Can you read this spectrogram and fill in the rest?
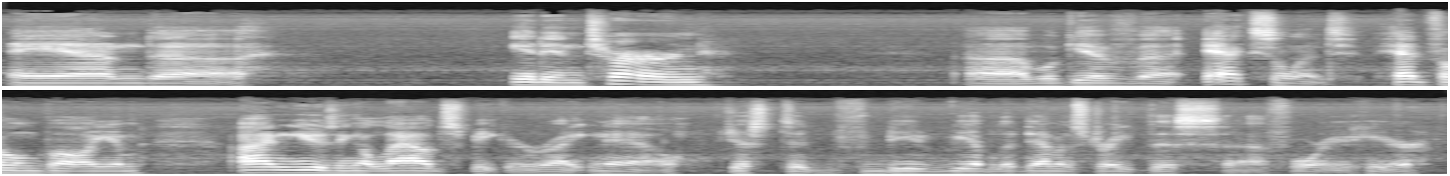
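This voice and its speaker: A middle-aged American man giving a casual, unscripted show-and-tell as a hobbyist, in a halting, folksy way, often trailing off mid-phrase. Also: fairly low pitch, steady tone, a little mellow. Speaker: hobbyist presenter demonstrating a homebuilt radio. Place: indoors at a cluttered hobby desk. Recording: faint background noise.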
